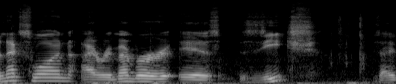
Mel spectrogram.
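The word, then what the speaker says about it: Tzeentch: that uh the next one I remember is zich did I pronounce that right I I pronounce it zinch with a an n in there zinc uh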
